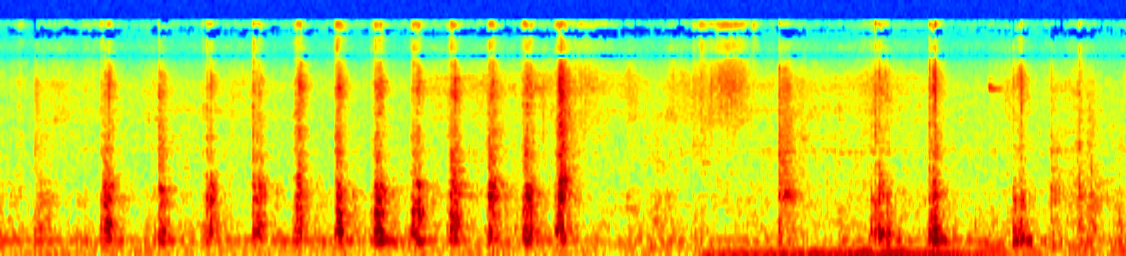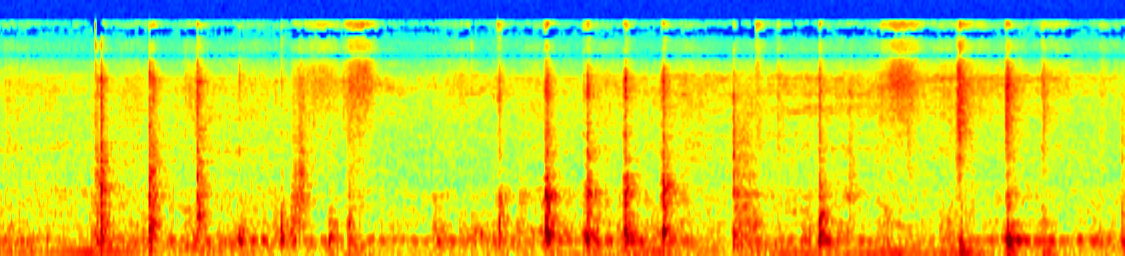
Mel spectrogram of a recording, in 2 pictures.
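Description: Fabric scissors snip through fabric and paper.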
